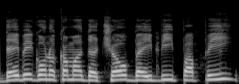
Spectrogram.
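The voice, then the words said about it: Put-on Puerto Rican accent. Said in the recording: “Can I hear your Puerto Rican accent? ... Yeah, Puerto Rican, yeah. ... That's more Dominican, but okay.”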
